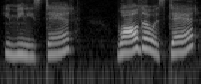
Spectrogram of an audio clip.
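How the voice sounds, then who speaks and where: A woman's voice: on the high side, slow pace. A woman playing a proud, defensive wife with a secret in a 1940s-style hardboiled radio drama. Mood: shaken.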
